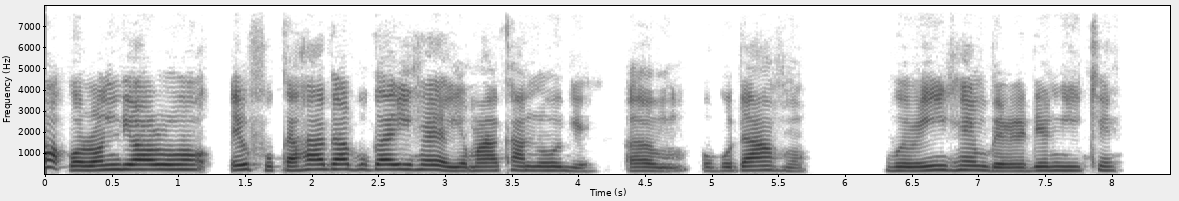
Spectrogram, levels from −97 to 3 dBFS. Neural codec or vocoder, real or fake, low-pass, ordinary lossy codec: codec, 16 kHz, 2 kbps, FreqCodec, larger model; fake; none; none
